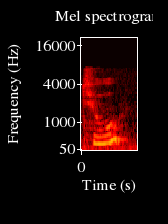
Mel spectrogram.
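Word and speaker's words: tout: and feminine plural and those forms are two for masculine toot for feminine to for masculine plural and toot for femin in plural so you're hearing to and to and those are the pronunciations whether or not they have an s on the end okay how might these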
